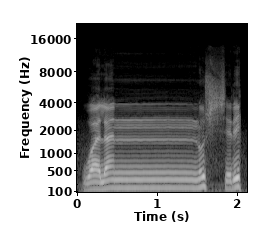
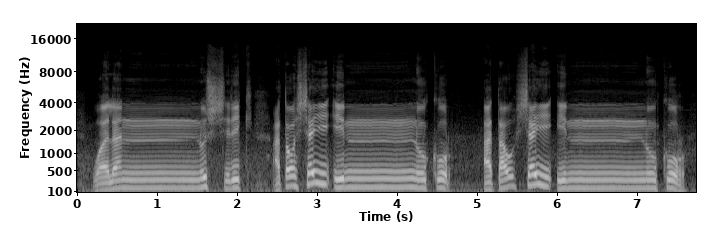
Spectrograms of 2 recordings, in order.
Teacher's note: Gunnah ini adalah gunnahnya nun kedua, bukan nun yang pertama. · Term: idgham kamil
